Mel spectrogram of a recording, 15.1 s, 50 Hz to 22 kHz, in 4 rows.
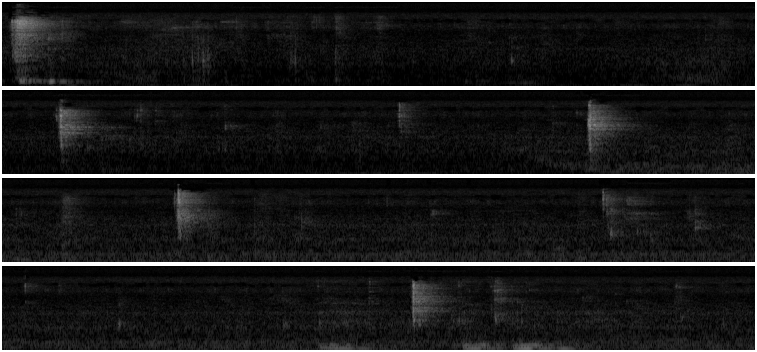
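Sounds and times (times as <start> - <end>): wet mouth clicks and smacks: 4.0 - 5.9, 6.5 - 9.8, 10.4 - 12.0, 12.6 - 13.6
low voiced hum: 6.4 - 15.0.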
